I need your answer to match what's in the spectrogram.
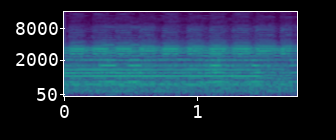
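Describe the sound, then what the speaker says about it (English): Taxi cab horns blare continuously in a dense, overlapping chorus during a drivers' protest in downtown Chicago, loud and sustained with slight pulsing, traffic crawling bumper to bumper. "Riding bumper to bumper while honking horns, cab drivers make their way through downtown Chicago protesting against unfair ride-sharing services."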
